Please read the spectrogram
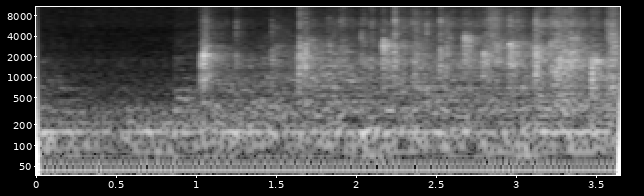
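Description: A crowd clapping their hands together as they are told to ask God for a second chance, starting after a brief quiet moment and continuing as a dense, irregular patter of many overlapping claps over a low steady hum.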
